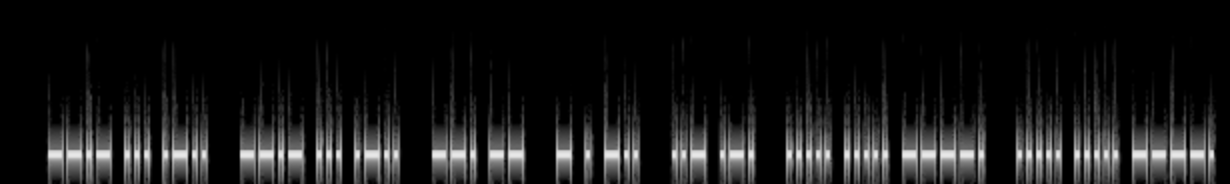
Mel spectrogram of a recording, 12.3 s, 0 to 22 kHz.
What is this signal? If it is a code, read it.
Morse code, heard as a keyed tone, about 23 wpm, 650 Hz. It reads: QSL QSL GM TED UR 559 559
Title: SOTA QSO Practice 25wpm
